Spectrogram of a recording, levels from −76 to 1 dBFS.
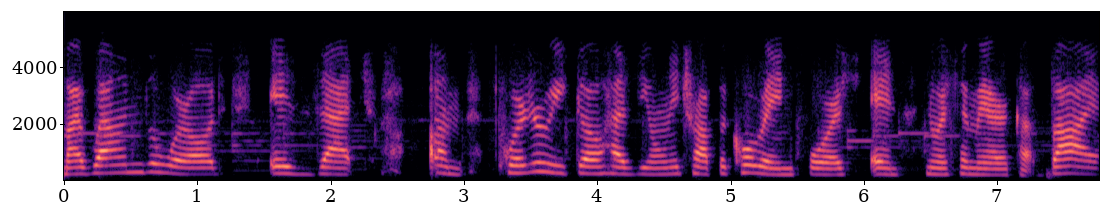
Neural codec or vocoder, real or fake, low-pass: none; real; 5.4 kHz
